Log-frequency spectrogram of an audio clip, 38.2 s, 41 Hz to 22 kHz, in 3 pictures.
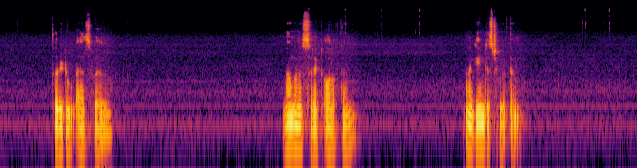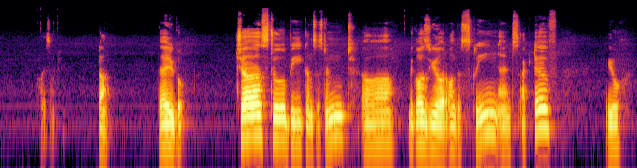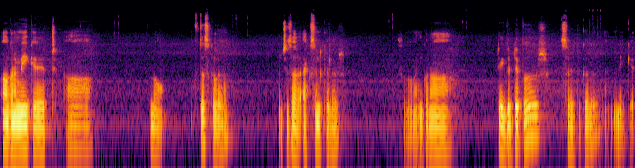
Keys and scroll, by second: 1.5 Left, 1.6 Left, 1.7-2.4 Left, 3.7 Right, 3.9 Right, 17.8 space, 19.1 space.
